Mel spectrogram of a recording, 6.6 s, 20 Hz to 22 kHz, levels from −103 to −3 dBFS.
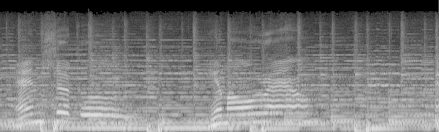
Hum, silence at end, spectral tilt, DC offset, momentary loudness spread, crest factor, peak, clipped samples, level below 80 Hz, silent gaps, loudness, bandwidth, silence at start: none; 0 s; -6 dB/octave; under 0.1%; 7 LU; 16 dB; -4 dBFS; under 0.1%; -34 dBFS; none; -21 LUFS; 15 kHz; 0 s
